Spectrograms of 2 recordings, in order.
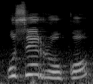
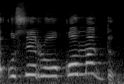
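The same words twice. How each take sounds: First: "उसे रोको" left hanging before the pause; rising "रोको" at the comma; stop after रोको. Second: Slow, stretched "उसे रोको मत" as one phrase; drawn-out "रोको मत", falling at मत; pause after मत. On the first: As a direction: lift the end of रोको, then halt. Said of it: "विराम चिन्ह लगा है तो हमें रुकना है". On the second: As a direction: join मत onto रोको and stop after it. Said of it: "फिर विराम चिन्ह है". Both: Shown as a demonstration.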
